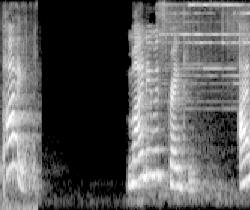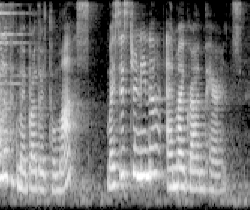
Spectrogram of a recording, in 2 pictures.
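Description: A woman's voice: a little high, very animated, moderate pace, bright, forceful tone, slight background noise, heavily acted. A young woman reading the part of a chatty, confiding small child in a children's storybook.

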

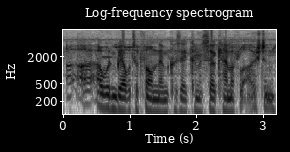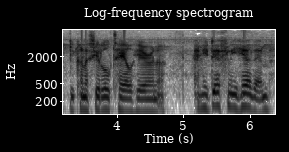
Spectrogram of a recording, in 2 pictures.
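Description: A man in his thirties, vlogging with excitement while talking to a handheld camera in the jungle and inside a huge cave. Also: mid-range voice, fast talker, a little hiss or hum, rough recording. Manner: enthusiastic, excited, talks straight to handheld camera. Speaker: travel vlogger. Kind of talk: casual travel vlog. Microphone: handheld camera at arm's length.

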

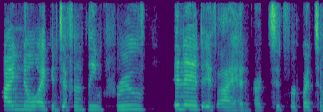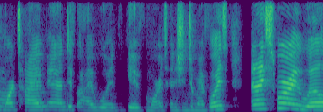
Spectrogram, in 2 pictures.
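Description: A young woman vlogging in a small bedroom into a close studio mic, talking earnestly about a show with a hoarse voice. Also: high voice. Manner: gushing, earnest, gestures while talking. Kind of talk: casual review vlog. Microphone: studio mic on boom arm, close.

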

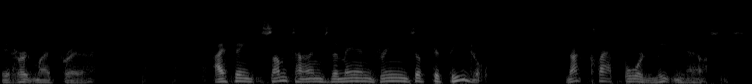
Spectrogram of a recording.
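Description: A man voicing a blunt, guarded farmer from colonial times in a plainspoken, halting play reading. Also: mid-range voice, expressive, darkish tone, natural voice. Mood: resentful, defiant. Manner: plainspoken, halting, archaic rural phrasing. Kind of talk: expressive classroom play reading. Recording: dull, noisy home recording.

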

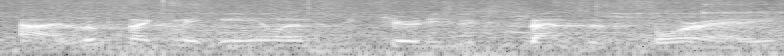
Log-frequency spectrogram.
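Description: A man's voice: mid-range voice, brisk, heavy background noise, lightly acted. A man playing a chatty futuristic newscaster reading scripted news in an audio drama. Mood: chatty, brisk. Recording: echoey, music behind.

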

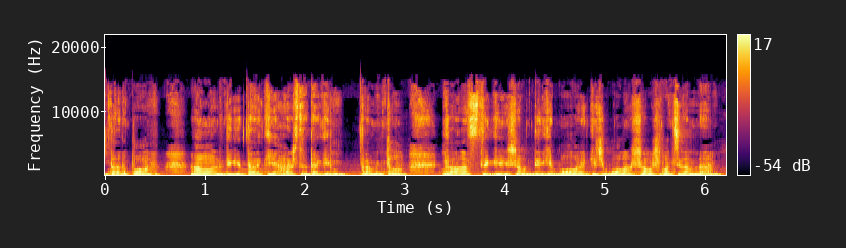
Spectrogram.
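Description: A man's voice: a bass voice, fairly even intonation, moderate pace, darkish tone, soft background music. A man narrating a horror story in the first person, in a dramatic storytelling style, as the narrator of an audio story.

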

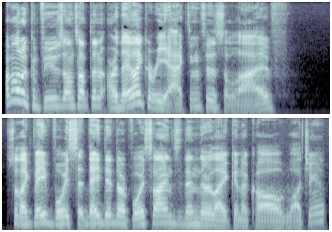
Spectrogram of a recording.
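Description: A man's voice: a little high, animated, normal speed, a bit bright, no echo. A man in his twenties giving casual live reaction commentary into a close desk microphone at home. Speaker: reaction video host. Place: small room at home, indoors.

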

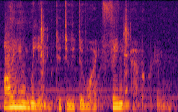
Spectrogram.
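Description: A man playing a calm, measured pony doctor. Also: medium pitch, natural voice. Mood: calm, probing. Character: calm patient male pony doctor, adult. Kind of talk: fan audio drama reading. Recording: echoey reading over loud music.

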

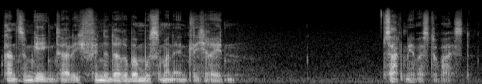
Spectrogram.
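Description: An actor playing a calm, polite gentleman investigator in a German radio crime drama, asking insistent questions. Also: a bass voice, moderate pace, gravelly, husky, exaggerated voice. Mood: earnest, insistent.

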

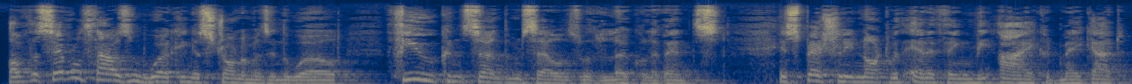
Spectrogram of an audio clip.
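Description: Male audiobook narrator, medium-pitched voice, highly varied intonation, scripted sci-fi storytelling. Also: big pitch swings, normal speed, mellow. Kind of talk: scripted narration of a science fiction short story.

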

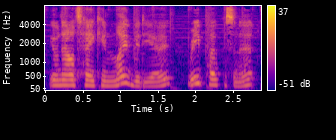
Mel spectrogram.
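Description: A woman's voice: expressive, normal speed, warm tone, highs cut off, soft background music. A middle-aged woman, talking frankly and wryly to camera in a small dim room. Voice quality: deep voice. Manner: outspoken, frank, wry. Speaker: vlogger. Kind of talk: candid monologue to camera. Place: small dim indoor room with brick wall.

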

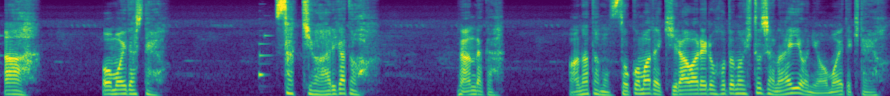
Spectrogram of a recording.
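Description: A man's voice: mid-range voice, a little fast, pauses often, close to an everyday voice. A man playing an earnest, troubled young scholar with polite speech in a Japanese game. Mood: earnest, apologetic. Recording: clear background noise, insect ambience.

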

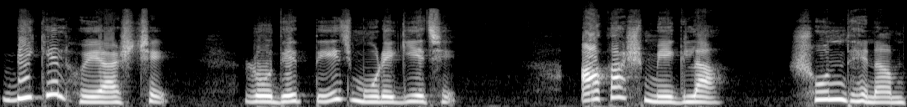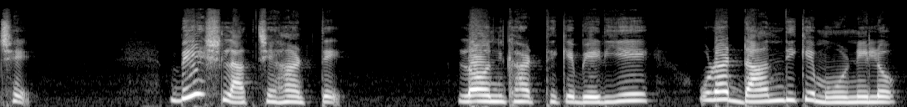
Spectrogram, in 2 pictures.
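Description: A woman narrating a scripted story in a dramatic, expressive style, acting out the dialogue. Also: mid-range voice, takes it slowly, pauses often, dry recording, studio quality.

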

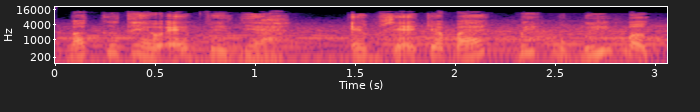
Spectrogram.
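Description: An actor playing a kind, poor young farmer in a cartoon folk tale, eager and friendly. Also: male voice, sits high, expressive, fairly quick, over loud music. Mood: generous, cheerful.

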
